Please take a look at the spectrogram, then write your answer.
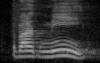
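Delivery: normal talking voice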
